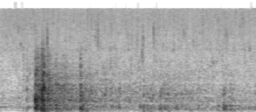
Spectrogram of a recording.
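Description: An evening thunderstorm: a sharp nearby thunderclap, then a second rumble, over steady rain pattering on surfaces, with the rumbling fading into the downpour.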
